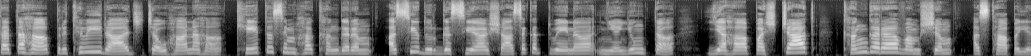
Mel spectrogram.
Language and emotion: Sanskrit, neutral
